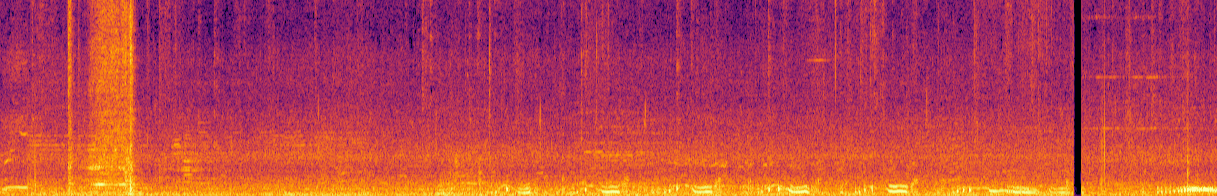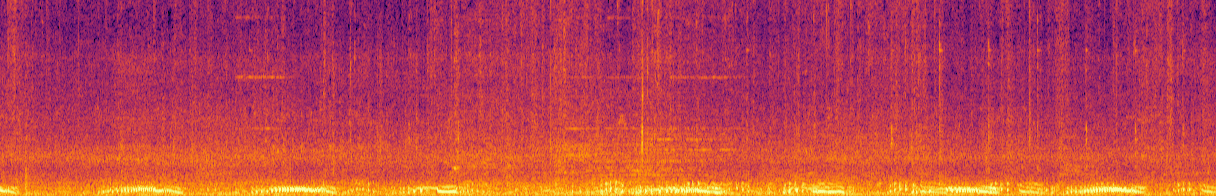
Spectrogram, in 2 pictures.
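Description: Several pigeons, a mix of colored and tumbler breeds offered for sale, coo in repeated low rolling phrases near the microphone, growing steadier in the second half over a background of talk and ambient noise.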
